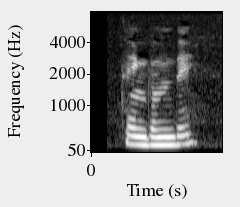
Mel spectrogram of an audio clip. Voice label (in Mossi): "tẽngemde", Moore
